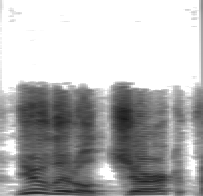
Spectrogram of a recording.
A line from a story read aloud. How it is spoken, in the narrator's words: Vasquez yelled at him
